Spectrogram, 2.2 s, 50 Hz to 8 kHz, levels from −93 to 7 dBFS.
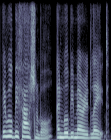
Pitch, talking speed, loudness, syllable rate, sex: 225 Hz, 240 wpm, -17 LUFS, 6.1 syllables/s, female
